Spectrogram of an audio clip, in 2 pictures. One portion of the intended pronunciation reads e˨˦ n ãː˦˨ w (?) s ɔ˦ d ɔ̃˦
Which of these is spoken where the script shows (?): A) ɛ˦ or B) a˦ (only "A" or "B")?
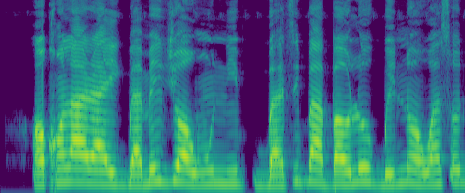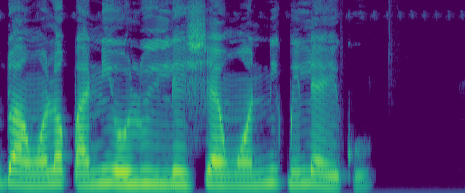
B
